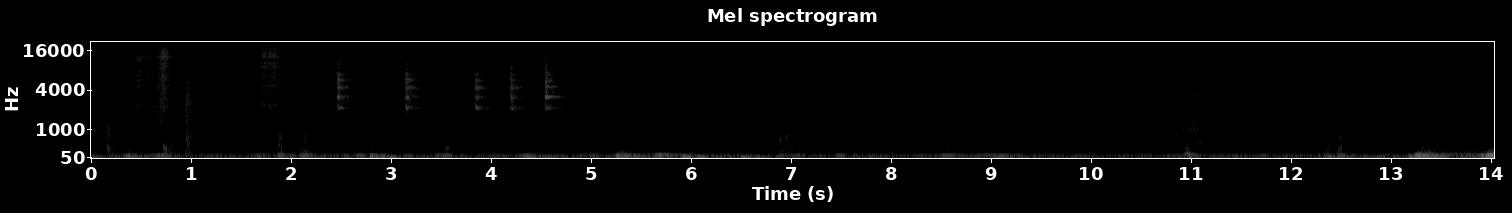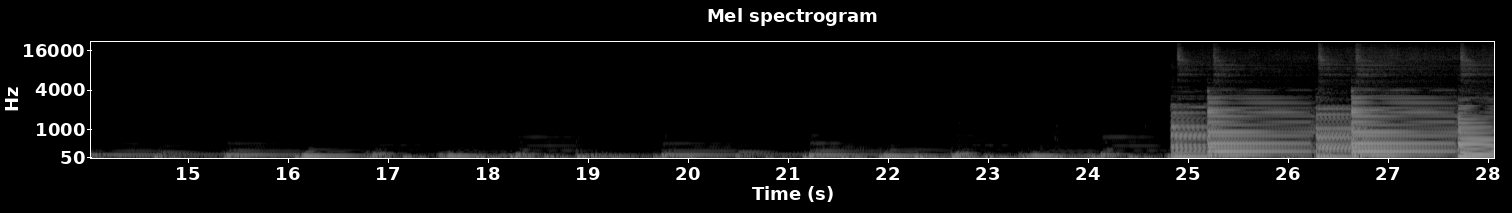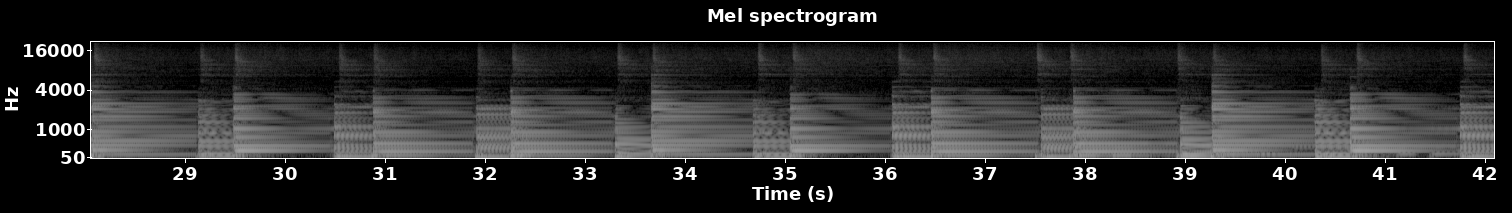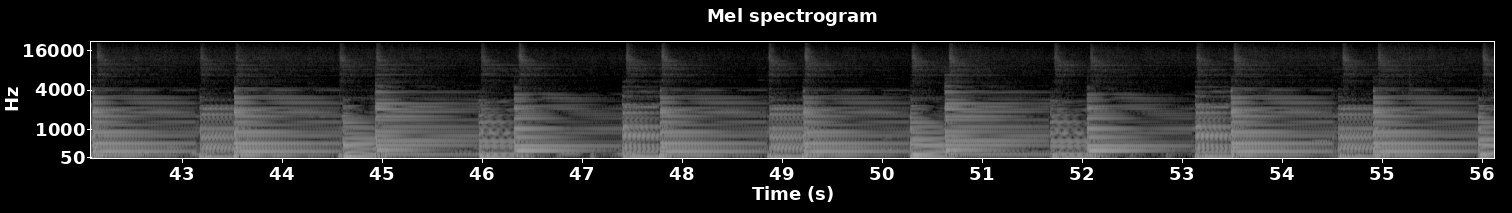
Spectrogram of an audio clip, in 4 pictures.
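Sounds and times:
piano note B: 0:24.8 - 0:56.1.

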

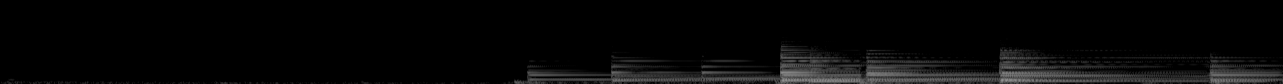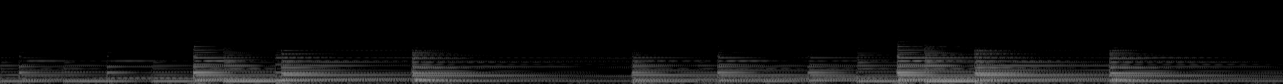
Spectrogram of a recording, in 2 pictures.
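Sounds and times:
piano: 0:05.1 - 0:25.6.

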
